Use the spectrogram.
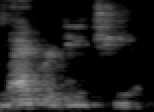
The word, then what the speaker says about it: Magrdichian: It's Mardichian, but that's debatable. A lot of people say it different ways.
